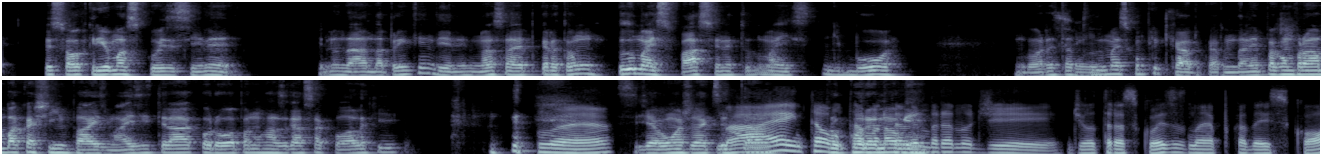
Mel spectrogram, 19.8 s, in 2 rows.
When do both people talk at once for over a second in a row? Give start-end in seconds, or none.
15.3-17.0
